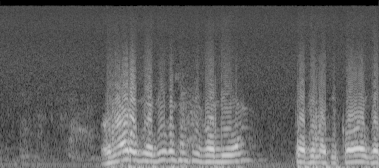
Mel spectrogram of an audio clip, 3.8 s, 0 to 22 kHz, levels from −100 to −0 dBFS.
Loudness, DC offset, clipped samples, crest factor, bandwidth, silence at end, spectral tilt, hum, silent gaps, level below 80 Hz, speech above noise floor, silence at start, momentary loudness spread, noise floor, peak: -26 LUFS; under 0.1%; under 0.1%; 16 dB; 19 kHz; 0 s; -6 dB/octave; none; none; -42 dBFS; 20 dB; 0 s; 20 LU; -45 dBFS; -10 dBFS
